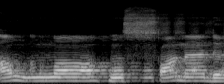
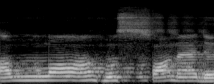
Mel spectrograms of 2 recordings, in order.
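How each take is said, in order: No difference in how they are said.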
